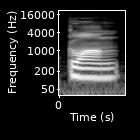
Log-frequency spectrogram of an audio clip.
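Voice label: "zhuang1", Mandarin Chinese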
